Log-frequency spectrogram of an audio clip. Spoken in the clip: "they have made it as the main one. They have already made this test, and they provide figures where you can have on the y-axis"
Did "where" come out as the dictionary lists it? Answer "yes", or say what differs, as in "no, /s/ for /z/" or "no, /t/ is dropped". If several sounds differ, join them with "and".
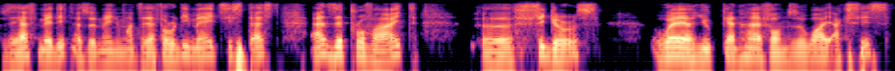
yes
